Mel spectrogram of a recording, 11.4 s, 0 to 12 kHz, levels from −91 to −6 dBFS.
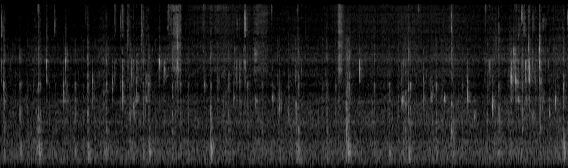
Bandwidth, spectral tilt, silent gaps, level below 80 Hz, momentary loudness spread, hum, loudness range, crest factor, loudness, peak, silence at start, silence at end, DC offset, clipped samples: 12 kHz; -1 dB/octave; none; -86 dBFS; 16 LU; none; 8 LU; 34 dB; -49 LUFS; -18 dBFS; 0 s; 0 s; under 0.1%; under 0.1%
